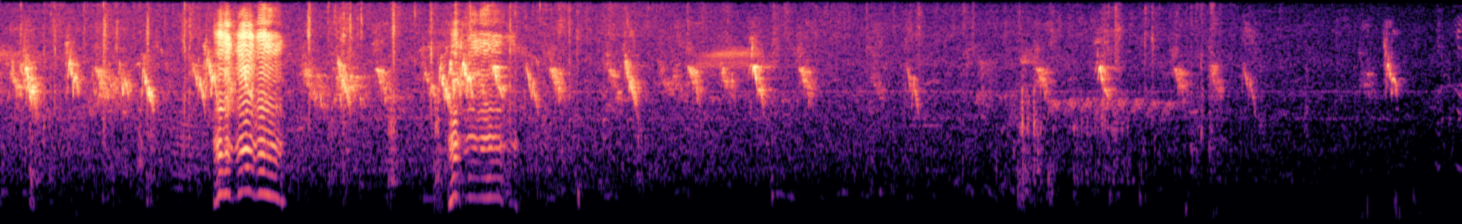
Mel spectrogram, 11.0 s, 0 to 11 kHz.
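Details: Newborn goat kid, three days old, with a front-leg malformation and a temporary pipe-and-tape brace, in Parignargues, France; two short harmonic bleats near 2 and 3.5 seconds, then quieter rustling and faint background noise.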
